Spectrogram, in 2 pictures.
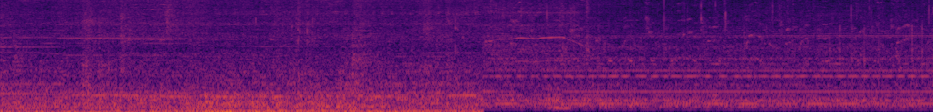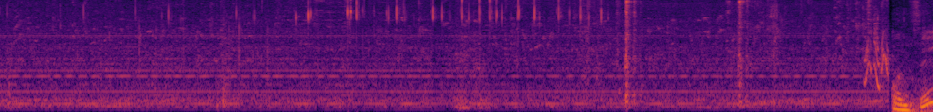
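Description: Low rumbling noise for the first few seconds, then a steady tone of several pitches at once, held for about ten seconds as an added sound effect, with faint clicks near the end.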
